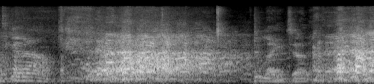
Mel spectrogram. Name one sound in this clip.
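An audience laughs and cheers.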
